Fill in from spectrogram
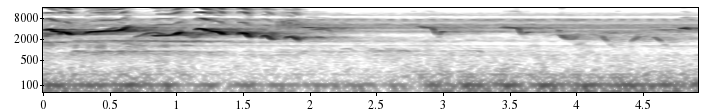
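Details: Near dawn, an Oriental magpie-robin gives loud looping whistled phrases for two seconds, then softer descending slurred notes and thin whistles, with a constant low background hum.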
